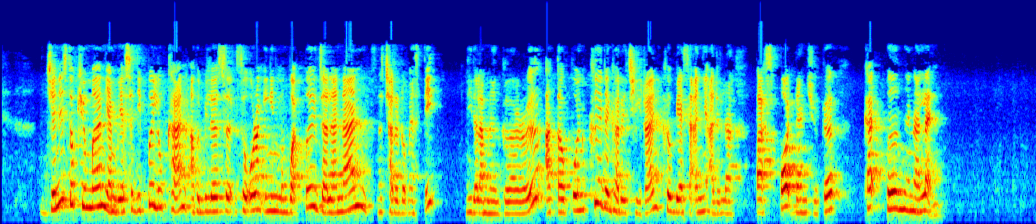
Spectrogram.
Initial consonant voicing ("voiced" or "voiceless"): voiced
